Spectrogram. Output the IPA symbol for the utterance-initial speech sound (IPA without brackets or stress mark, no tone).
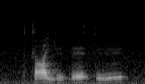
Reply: k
